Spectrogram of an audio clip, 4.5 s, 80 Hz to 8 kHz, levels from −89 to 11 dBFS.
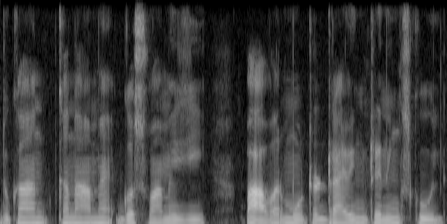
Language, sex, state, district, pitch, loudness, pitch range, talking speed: Hindi, male, Jharkhand, Garhwa, 155 Hz, -23 LUFS, 150-160 Hz, 160 wpm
